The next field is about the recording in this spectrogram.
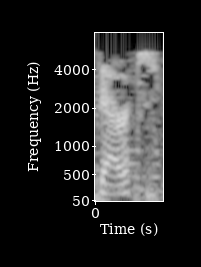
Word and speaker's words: Garrix: Is that how you pronounce his name? – I think it's Garrix. – Garrix? – Yeah.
